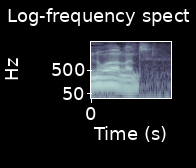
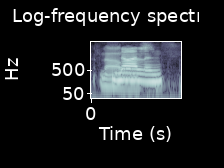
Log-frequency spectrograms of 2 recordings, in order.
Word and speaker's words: New Orleans: I guess we're down in New Orleans. I'm sorry, I said it incorrectly. – New Orleans.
